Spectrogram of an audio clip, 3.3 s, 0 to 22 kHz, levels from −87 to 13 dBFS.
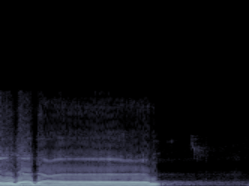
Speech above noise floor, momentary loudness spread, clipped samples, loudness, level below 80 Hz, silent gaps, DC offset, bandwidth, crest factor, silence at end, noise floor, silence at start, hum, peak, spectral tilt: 33 dB; 5 LU; under 0.1%; -25 LUFS; -62 dBFS; none; under 0.1%; 10.5 kHz; 8 dB; 0.9 s; -57 dBFS; 0 s; none; -18 dBFS; -8 dB/octave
